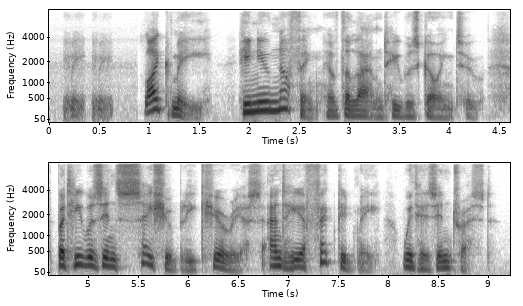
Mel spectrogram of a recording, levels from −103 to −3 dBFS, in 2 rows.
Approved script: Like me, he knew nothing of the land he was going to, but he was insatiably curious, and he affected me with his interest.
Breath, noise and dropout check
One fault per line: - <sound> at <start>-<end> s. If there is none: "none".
- laugh at 0.1-0.6 s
